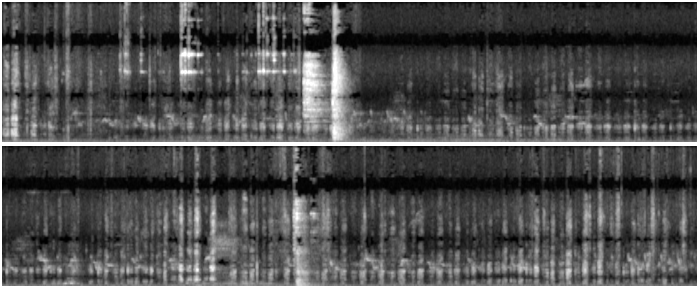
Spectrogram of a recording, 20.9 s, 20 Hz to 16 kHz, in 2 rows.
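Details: Three-year-old female North American Mastiff, a foundation dog of the breed, recorded April 2019: steady low panting under a constant hum, with a couple of sharp clicks.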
